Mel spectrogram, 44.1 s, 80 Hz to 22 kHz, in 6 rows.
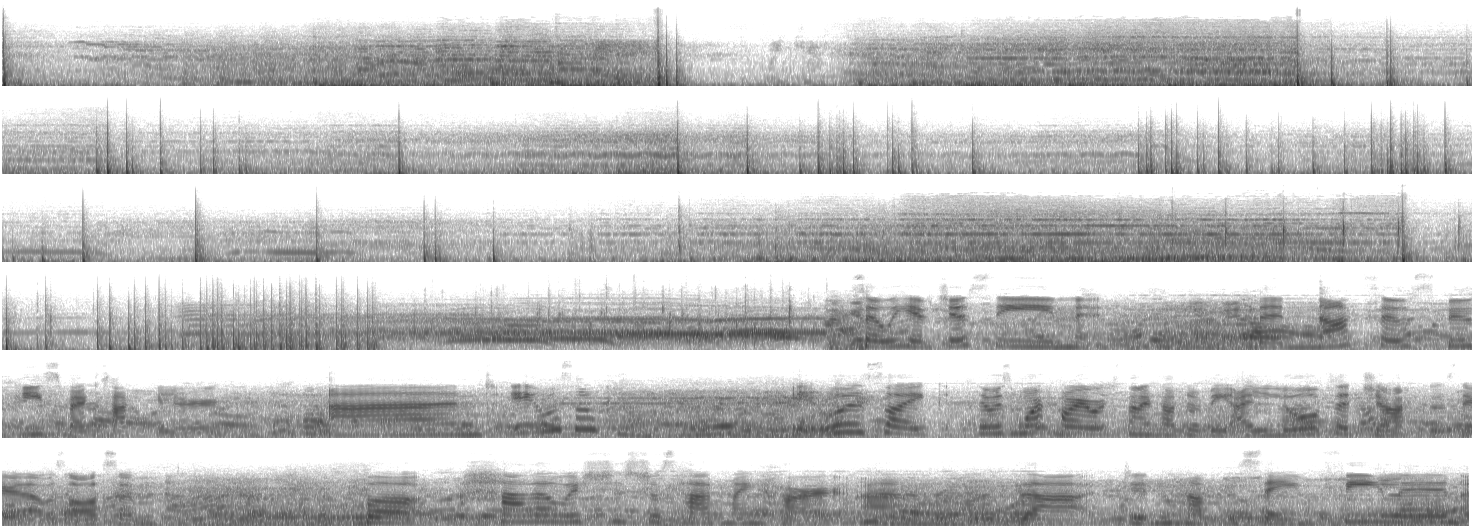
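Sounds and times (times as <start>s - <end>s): music soundtrack: 0.0s - 23.9s
fireworks bangs and crackling: 0.0s - 24.4s.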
